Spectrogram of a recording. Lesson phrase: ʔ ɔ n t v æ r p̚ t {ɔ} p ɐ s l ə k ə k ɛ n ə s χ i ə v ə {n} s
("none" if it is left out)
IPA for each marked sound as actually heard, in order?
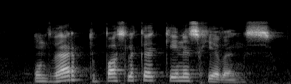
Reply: u, ŋ

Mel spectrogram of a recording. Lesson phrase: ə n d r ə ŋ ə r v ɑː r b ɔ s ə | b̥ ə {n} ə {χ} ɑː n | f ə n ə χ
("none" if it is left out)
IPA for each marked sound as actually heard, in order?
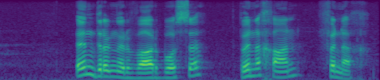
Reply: n, χ

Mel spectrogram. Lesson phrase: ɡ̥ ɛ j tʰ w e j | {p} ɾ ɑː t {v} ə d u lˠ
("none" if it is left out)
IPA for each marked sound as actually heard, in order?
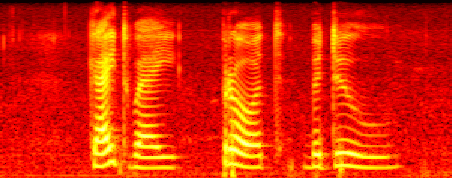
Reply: p, b

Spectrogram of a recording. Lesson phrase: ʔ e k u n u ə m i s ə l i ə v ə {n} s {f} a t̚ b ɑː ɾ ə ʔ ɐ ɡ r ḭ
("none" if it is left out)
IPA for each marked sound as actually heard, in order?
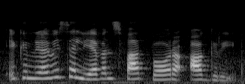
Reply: n, f

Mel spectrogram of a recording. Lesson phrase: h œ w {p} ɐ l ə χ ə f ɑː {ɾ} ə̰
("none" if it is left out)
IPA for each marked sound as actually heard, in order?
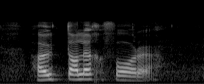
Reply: t, ɾ

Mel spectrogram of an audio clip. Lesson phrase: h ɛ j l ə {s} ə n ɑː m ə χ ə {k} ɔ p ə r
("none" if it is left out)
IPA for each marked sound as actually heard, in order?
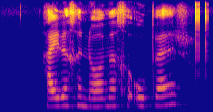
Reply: χ, ʔ

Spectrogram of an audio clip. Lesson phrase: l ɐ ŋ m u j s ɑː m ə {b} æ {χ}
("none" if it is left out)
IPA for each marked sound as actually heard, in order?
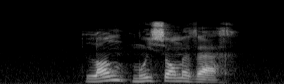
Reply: v, χ

